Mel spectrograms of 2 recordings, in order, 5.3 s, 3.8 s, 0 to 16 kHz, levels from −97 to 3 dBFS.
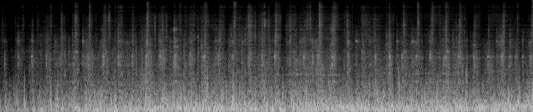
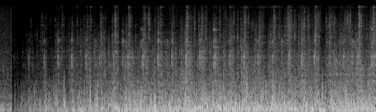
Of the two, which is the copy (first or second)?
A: first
